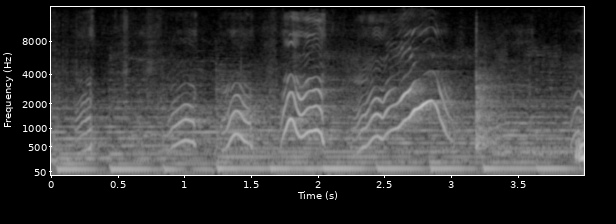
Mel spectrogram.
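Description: Five-day-old Aussiedoodle puppy squealing while being held: a run of short, rising-and-falling high cries, the last one longer, over background music.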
